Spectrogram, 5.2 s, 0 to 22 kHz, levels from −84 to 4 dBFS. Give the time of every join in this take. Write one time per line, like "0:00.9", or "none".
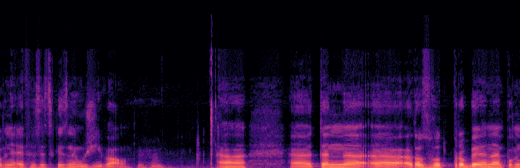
none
